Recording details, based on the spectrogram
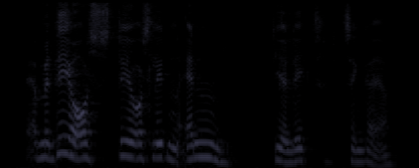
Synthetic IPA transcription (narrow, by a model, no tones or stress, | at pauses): æmend̥e̝æɒ̽sd̥e̝æɐɒ̽sle̝d̥enænn̩d̥iæleɡ̥̚d̥t͡sʰeŋɡ̥ɐjɑ̈ɪ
